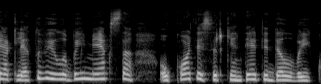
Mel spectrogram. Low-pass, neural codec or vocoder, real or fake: 14.4 kHz; none; real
